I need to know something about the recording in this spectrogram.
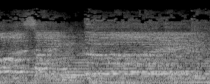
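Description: A mixed choir of men and women singing a Vietnamese patriotic song together over a steady instrumental accompaniment.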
